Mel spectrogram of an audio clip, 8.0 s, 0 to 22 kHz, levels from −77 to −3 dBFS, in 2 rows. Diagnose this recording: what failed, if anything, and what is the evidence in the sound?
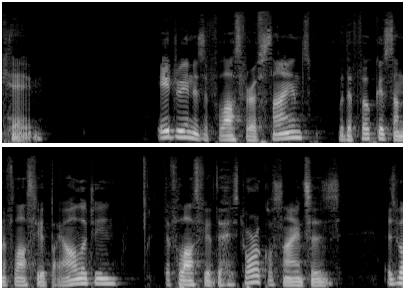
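Nothing in the signal chain has failed: the speech is continuous and intact across every stage from capture and conversion through to playback, with no audible disturbance at any point.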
